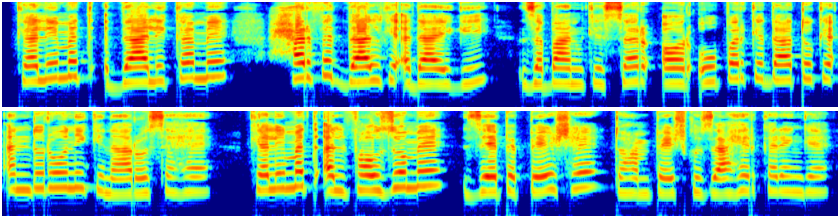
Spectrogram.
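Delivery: usual speaking voice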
